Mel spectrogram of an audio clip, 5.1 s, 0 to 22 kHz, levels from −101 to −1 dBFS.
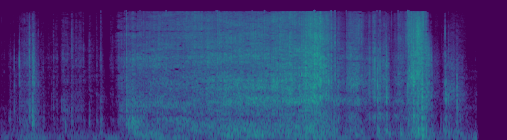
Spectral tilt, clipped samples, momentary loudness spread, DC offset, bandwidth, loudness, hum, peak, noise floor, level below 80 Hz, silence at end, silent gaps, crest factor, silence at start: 0 dB/octave; under 0.1%; 20 LU; under 0.1%; 17 kHz; -43 LUFS; none; -20 dBFS; -69 dBFS; -72 dBFS; 0.45 s; none; 28 dB; 0.2 s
